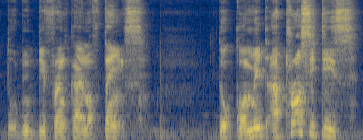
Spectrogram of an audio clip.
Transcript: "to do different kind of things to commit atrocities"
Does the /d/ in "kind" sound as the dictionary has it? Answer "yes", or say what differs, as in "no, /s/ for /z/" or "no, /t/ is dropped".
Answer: yes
